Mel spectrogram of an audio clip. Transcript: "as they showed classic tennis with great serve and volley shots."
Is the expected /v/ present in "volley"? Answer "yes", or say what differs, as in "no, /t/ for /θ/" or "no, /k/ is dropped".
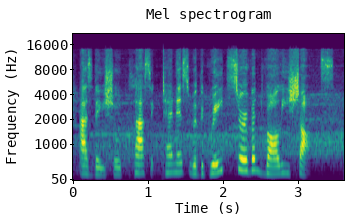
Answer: yes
